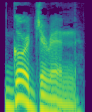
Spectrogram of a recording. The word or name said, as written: gorgerin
